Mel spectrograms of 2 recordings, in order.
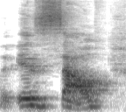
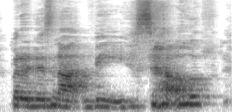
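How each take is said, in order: First: "is" punched in "It is South"; stress on IS. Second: "the" stressed as "thee" before "South". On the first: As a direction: concede it, leaning firmly on "is". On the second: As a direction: set "the" apart with emphasis, laughing lightly. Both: Real, not acted. Contrasts south with the South.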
